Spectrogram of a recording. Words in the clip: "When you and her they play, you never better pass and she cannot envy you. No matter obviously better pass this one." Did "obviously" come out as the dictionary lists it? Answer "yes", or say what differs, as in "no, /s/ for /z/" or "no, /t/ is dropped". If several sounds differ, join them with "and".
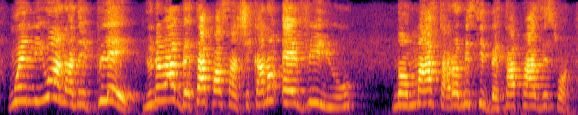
no, /v/ is dropped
